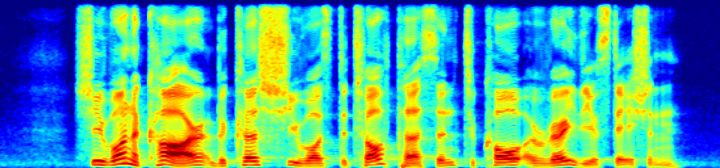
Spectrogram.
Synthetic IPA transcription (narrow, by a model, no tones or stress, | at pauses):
ʃiwɔ̃nəkʰaɹbikʰɔsʃiwɔsdətʰwɛlfpʰəsə̃ntʰukʰɔlə̰ɹediosteʃə̰̃n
